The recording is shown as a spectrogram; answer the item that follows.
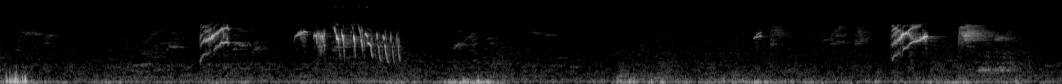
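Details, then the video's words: Young canary learning to sing, giving short bursts of high, chirpy twittering notes and quick trills separated by pauses, over low rumbling background noise. "Kenari Paud Belajar Bunyi"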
